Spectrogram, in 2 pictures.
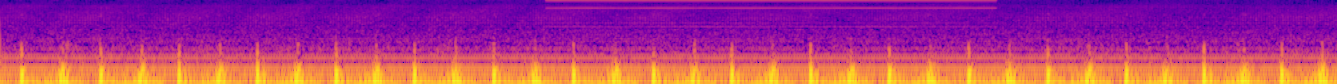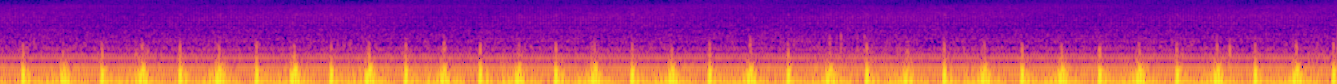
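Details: Steady, regular low heart thumps under a constant low hum, recorded after eating in a different posture from usual, unedited version: normal adult heart sounds.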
